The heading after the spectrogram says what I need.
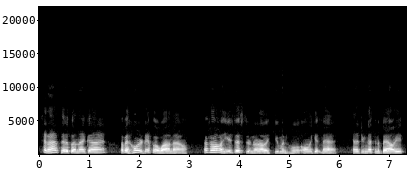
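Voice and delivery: high, put-on bird voice; talking bird. Bird grumbling about a human below, high voice. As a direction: pitch it up like a chattering bird.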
